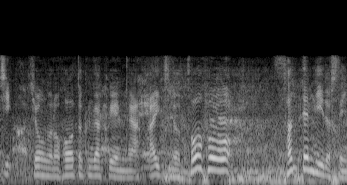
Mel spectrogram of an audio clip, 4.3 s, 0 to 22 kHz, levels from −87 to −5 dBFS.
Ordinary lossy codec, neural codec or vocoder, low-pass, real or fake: MP3, 64 kbps; codec, 16 kHz, 4 kbps, FunCodec, trained on Chinese and English, 50 frames a second; 7.2 kHz; fake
